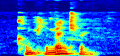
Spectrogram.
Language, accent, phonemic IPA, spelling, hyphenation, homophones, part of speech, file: English, Southern England, /ˌkɒmplɪˈmɛnt(ə)ɹi/, complementary, com‧ple‧men‧ta‧ry, complimentary, adjective / noun, LL-Q1860 (eng)-complementary.wav
- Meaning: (adjective) 1. Acting as a complement; making up a whole with something else 2. Of the specific pairings of the bases in DNA and RNA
